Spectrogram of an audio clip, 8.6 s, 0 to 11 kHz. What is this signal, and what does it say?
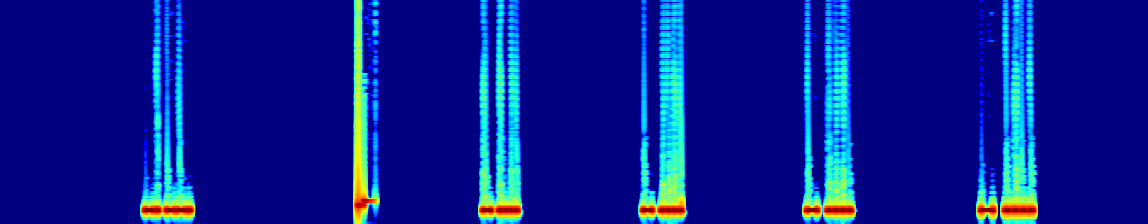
Morse code, heard as a keyed tone, about 51 wpm, 700 Hz. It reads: NG TH TH TH TH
